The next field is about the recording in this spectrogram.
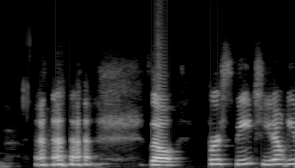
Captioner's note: laughs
